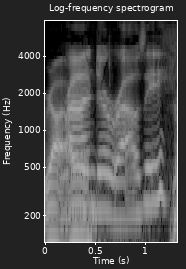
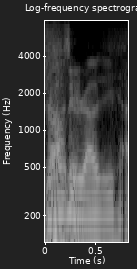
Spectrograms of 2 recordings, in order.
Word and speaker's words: Ronda Rousey: Let's give a shout out to Ronda Rowdy. What's her name? Rowdy Rodna. – Ronda Rousey. – Ronda Rousey.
